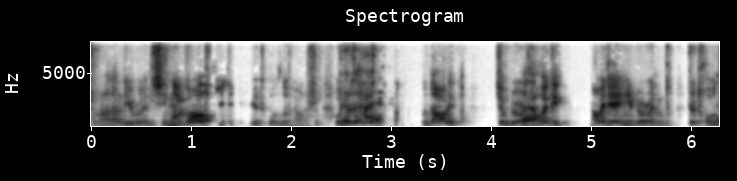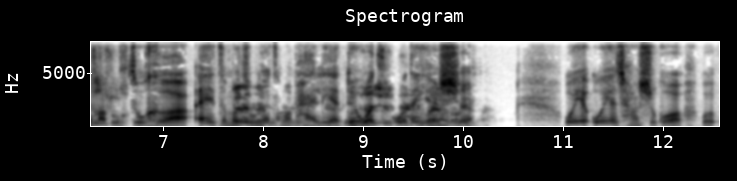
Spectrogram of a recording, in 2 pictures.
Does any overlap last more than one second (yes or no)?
yes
